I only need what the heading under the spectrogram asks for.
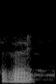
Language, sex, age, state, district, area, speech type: Odia, male, 45-60, Odisha, Sambalpur, rural, conversation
